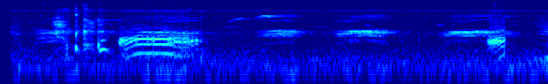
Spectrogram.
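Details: A pet cat yawning: one voiced, squeaky yawn lasting about half a second that arcs up and then down, followed by several harsh calls from birds in the background.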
